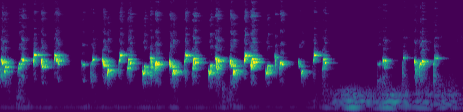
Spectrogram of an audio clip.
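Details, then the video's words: A sooty-headed bulbul sings, used to coax listless or halting birds of its kind into song. Quick liquid whistled notes rise and fall in chattering phrases for about six seconds, then pause with a faint low thump before a few more notes. "coba Pancing dengan kicau TRUCUK ini agar NGEPLONG"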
